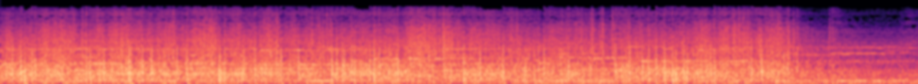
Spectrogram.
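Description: Aerial fireworks going off in a dense, continuous barrage of crackling pops and bangs, thinning a little near the end. Music runs underneath.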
